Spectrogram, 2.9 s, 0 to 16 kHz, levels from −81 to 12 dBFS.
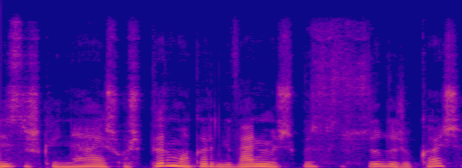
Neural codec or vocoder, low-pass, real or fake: codec, 44.1 kHz, 7.8 kbps, Pupu-Codec; 14.4 kHz; fake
